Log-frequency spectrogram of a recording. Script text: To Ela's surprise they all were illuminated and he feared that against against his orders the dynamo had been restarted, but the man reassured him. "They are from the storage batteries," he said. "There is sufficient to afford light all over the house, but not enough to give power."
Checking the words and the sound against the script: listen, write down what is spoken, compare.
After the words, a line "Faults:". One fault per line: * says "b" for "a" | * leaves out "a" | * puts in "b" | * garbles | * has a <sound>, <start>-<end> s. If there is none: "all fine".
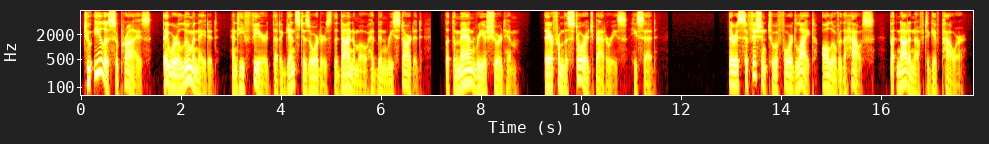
To Ela's surprise they were illuminated and he feared that against his orders the dynamo had been restarted, but the man reassured him. "They are from the storage batteries," he said. "There is sufficient to afford light all over the house, but not enough to give power."
Faults:
* leaves out "all"
* leaves out "against"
